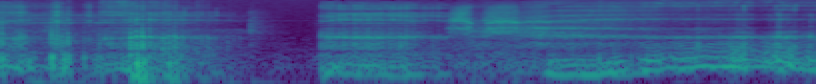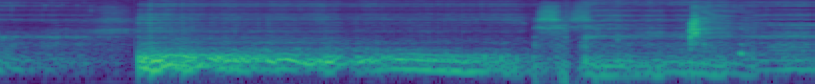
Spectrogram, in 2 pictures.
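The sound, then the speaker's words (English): A person loudly imitates someone's snoring with their voice, making harsh, rattling snores on both the inhale and the exhale: a brief burst, then two long, sustained stretches. “You snore. Yeah. Like crazy. It sounds like this.”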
